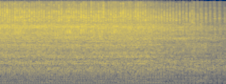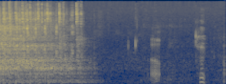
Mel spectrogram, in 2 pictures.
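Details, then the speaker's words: Yard Machine high-wheel string trimmer with Tecumseh engine, no clutch, so the head spins whenever the engine runs; steady high-speed buzz, then the throttle drops and it winds down to a stop, smooth throughout; normal running. "the only thing about this one is uh it doesn't have a clutch so while uh so the little the strings spin at uh the head rather spins at all times while the engine's running"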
